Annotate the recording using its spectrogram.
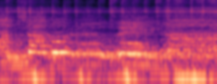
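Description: Live band playing a song: several voices singing together through the PA over a steady bass line and drum beats about twice a second.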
